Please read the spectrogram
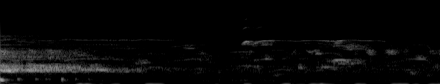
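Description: The echo of a man's shouted voice over the rally loudspeakers dies away in the first second. After that there are only faint, distant crowd voices and a brief thin high call about halfway through.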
